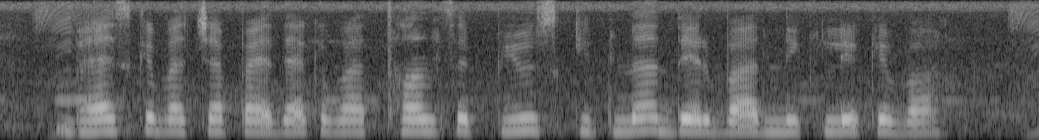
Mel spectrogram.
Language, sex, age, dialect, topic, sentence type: Bhojpuri, female, 18-24, Northern, agriculture, question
